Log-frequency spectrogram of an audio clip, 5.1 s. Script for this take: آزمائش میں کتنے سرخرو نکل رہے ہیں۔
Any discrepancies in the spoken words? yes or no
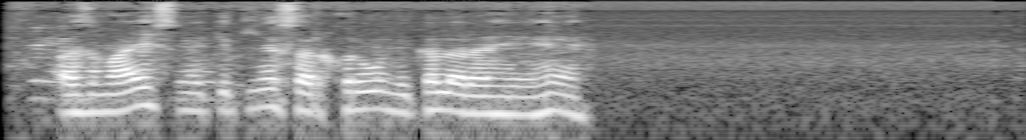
no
